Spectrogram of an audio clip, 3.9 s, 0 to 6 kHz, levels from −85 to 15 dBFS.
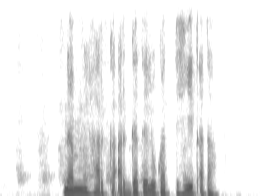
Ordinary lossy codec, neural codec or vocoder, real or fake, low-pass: Opus, 32 kbps; none; real; 5.4 kHz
